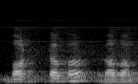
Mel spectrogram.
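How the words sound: The word break falls after 'vattaka'. The quail made its call. The speaker calls it right. "একাধিক ওয়ার্ড যদি জোড়ে সেটাকে একটু ঠিক করে পড়বে"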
